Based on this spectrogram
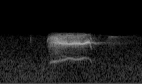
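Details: Owl calling at a campsite: a single harsh, hissing screech lasting about half a second, steady in pitch and ending abruptly, over faint background hiss.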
